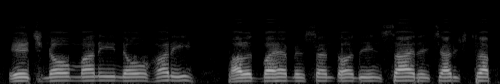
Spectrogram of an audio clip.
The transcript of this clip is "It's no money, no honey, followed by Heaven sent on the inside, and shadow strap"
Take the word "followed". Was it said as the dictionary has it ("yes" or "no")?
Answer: no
